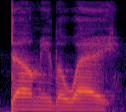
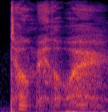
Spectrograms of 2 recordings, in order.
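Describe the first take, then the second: First: It is said in a plain, not scary voice. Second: It is said in a put-on scary voice.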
